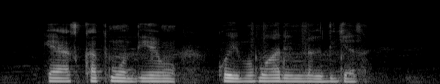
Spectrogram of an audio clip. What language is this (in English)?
Dogri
